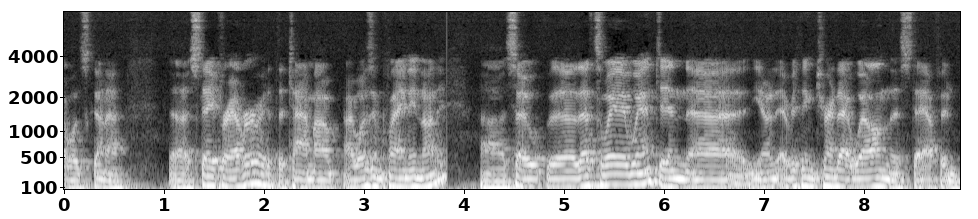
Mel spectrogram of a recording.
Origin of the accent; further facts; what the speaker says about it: Virginia, United States; moved away as an adult; also born or lived in Pennsylvania; now in North Carolina, United States; I'm a Virginia, native Virginian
